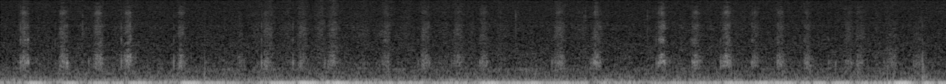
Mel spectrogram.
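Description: A pigment liner pen draws short lines and hatching on a flat sheet of white sketchbook paper. Each stroke makes a quick, dry scratching tick, and the ticks come in a steady, uneven rhythm over a constant low hum.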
